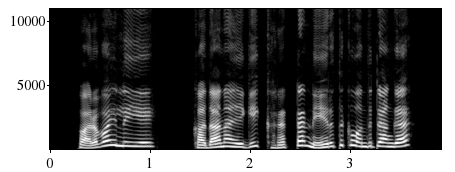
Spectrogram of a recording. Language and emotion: Tamil, surprised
